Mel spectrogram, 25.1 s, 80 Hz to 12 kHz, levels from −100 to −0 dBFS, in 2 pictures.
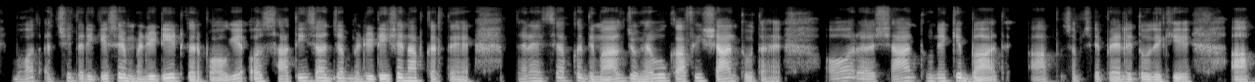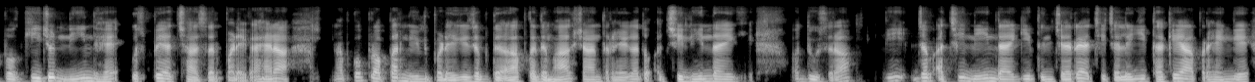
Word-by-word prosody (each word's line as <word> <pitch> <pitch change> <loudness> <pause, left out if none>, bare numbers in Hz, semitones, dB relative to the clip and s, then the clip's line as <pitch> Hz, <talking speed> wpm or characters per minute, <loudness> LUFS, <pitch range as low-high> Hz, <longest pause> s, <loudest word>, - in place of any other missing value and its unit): बहुत 120 +6 -5
अच्छे 110 +4 -7
तरीके 115 -2 -1
से 135 +4 +1
मेडिटेट 115 +4 +2
कर 95 0 +2
पाओगे 90 +8 +1
और 120 - +1
साथ 115 -2 -2
ही 135 - +2
साथ 135 0 +3
जब 125 - +1
मेडिटेशन 120 +4 +2
आप 130 0 +3
करते 105 -1 -1
हैं, 100 -2 -1 0.5
है 110 - -3
ना? 130 +1 -2
इससे 125 +2 -6
आपका 135 +1 -3
दिमाग 105 +1 +2
जो 120 -3 0
है, 110 +3 +2
वो 130 +2 +1
काफ़ी 120 +4 +1
शांत 115 +1 +4
होता 95 - -3
है। - - -2 0.5
और 135 +4 -4
अ, 110 -1 0
शांत 115 +6 0
होने 130 0 -3
के 140 +2 0 0.2
बाद, 90 -1 +2 0.3
आप 100 +2 -4
सबसे - - -7
पहले 95 +2 0
तो 110 -1 0
देखिए, 100 0 0 0.4
आपकी 105 +4 0
जो 145 - +8
नींद 115 +3 0
है, 115 - +2 0.2
उस 120 0 -4
पे 130 -1 +4
अच्छा 110 -3 +1
असर 90 0 0
पड़ेगा, - - +1
है - - +4
ना? - - +6 0.5
आपको 150 +6 -4
प्रॉपर 135 +3 +1
नींद 110 -4 -2
पड़ेगी, 90 +1 +2
जब 105 +1 0
द - - +4 0.2
आपका 95 +2 0
दिमाग 95 +4 +3
शांत 100 -1 +2
रहेगा, 95 +4 0
तो - - -3
अच्छी 105 +1 +1
नींद 110 +2 +2
आएगी। 105 -2 0 0.4
और 115 - -10
दूसरा, 95 +6 -2 0.4
कि 150 +2 -6
जब 140 0 +1
अच्छी 110 +7 -1
नींद 120 0 0
आएगी, 105 +1 +3
दिनचर्या 105 +4 +3
अच्छी 110 -1 -4
चलेगी, 100 +3 0
थके 105 +6 +3
आप 110 -2 +5
रहेंगे, 100 +2 0
110 Hz, 185 wpm, -25 LUFS, 100-125 Hz, 0.5 s, जो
